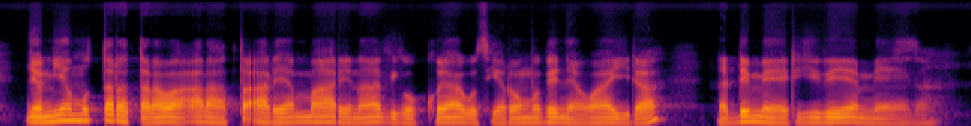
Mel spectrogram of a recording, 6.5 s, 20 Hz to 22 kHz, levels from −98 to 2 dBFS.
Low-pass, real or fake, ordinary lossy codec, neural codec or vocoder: 19.8 kHz; fake; none; autoencoder, 48 kHz, 32 numbers a frame, DAC-VAE, trained on Japanese speech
